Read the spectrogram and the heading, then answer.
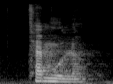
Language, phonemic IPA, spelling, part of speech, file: French, /ta.mul/, tamoul, noun / adjective, LL-Q150 (fra)-tamoul.wav
- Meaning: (noun) Tamil, the Tamil language; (adjective) Tamil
